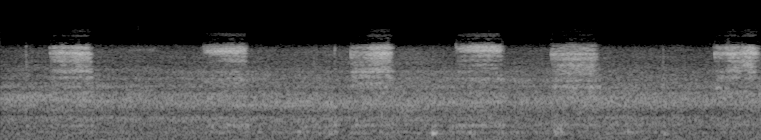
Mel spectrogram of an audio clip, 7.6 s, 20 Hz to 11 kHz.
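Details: At a barn owl nest, 6 March 2015 at 4:26 AM, during delivery of a mouse: six rasping hisses, each under half a second, spaced roughly every one to one and a half seconds.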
